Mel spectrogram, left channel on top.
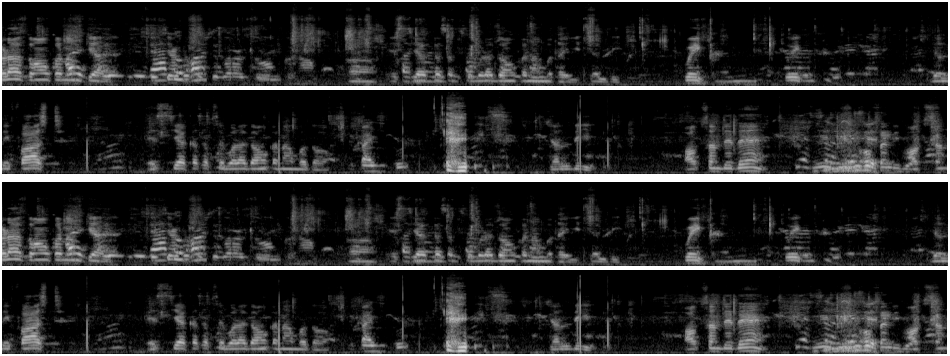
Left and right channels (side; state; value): both; normal; correlation 0.95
